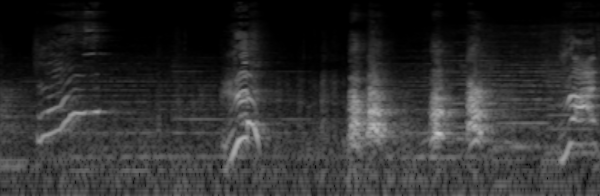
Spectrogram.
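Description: A dog's barks and yips in a cartoonish game-like setting, several short bursts spaced apart, some rising whine-like calls, moderately loud over a soft background.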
